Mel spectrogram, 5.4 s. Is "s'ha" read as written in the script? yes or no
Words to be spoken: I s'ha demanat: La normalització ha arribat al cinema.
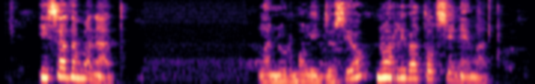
yes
